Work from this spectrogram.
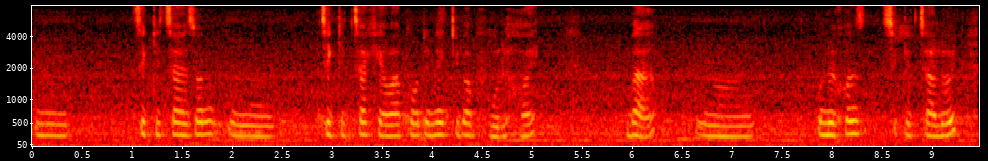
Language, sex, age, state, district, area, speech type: Assamese, female, 18-30, Assam, Majuli, urban, spontaneous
